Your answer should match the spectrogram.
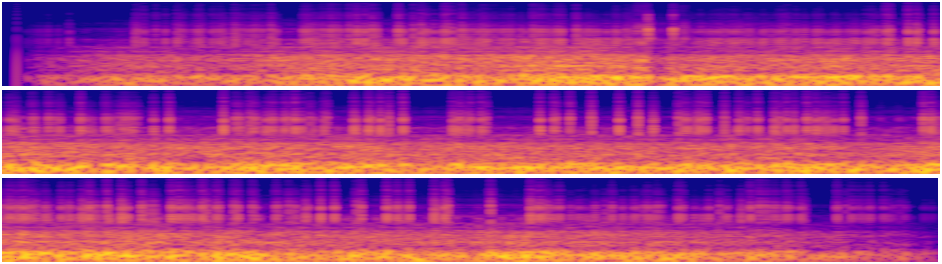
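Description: Wind buffeting a bicycle-mounted camera's microphone while riding, with tyre rumble on the road: a loud, deep, rough noise that fades in over the first second or so and fades out near the end.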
